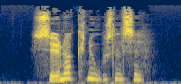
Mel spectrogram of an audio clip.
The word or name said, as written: sønderknuselse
